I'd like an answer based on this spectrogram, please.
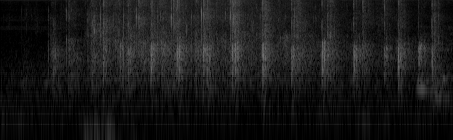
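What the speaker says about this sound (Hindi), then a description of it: "तालियों में कंजूसी नहीं करें" A seated audience in a hall claps in a fairly even rhythm that starts softly and grows into a string of distinct, regular hand claps, heard faint and somewhat distant.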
